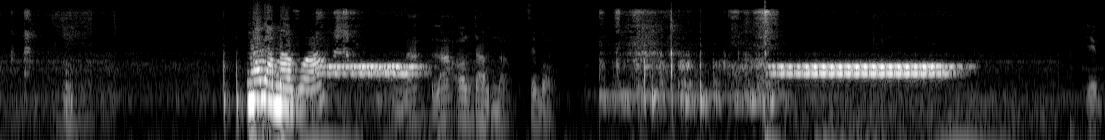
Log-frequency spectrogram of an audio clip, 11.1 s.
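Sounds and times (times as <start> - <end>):
speech: 2.5 - 3.5, 4.4 - 5.6, 10.9 - 11.0
telephone ringing: 2.5 - 4.3, 7.6 - 9.9.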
